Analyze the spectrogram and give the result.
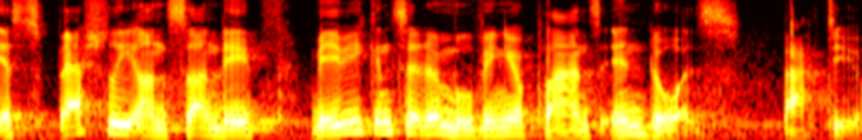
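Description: This man's upbeat voice sits at a fairly high pitch with ordinary pitch variation. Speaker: TV weather presenter. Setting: TV studio. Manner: brisk, upbeat and conversational, steady newsreader pacing; clear explanatory tone with occasional filler hesitations. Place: studio.

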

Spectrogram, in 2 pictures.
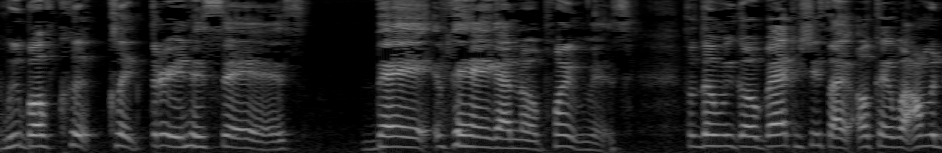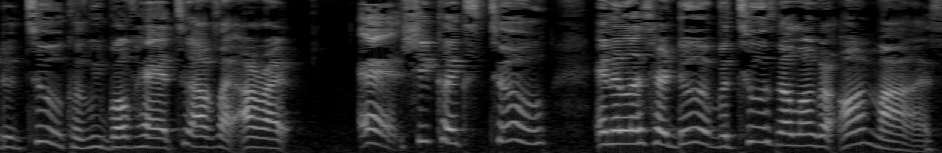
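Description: A woman speaks with lively intonation at a moderate pace. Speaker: vlogger. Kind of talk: casual vlog chat. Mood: amused, laughing storytelling. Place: home room. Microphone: phone near.

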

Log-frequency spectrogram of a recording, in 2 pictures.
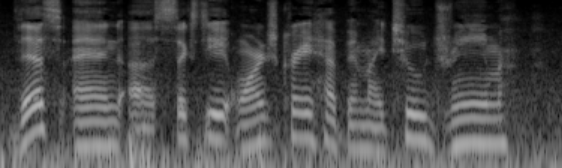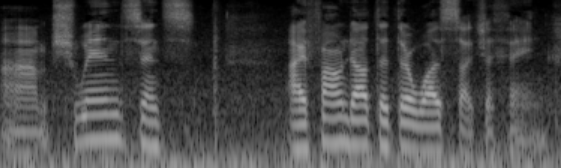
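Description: A man talks at a very slow pace. The sound is dry with no echo, over light background noise. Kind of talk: casual review commentary. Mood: enthusiastic, proud. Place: garden. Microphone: phone near.

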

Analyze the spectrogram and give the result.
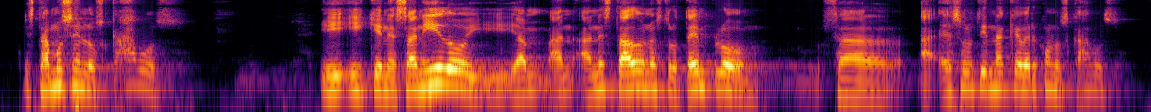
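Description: A man's fairly high voice at a moderate pace, ordinary pitch variation, audible room echo. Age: 40s. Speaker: missionary pastor. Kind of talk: sermon.

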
